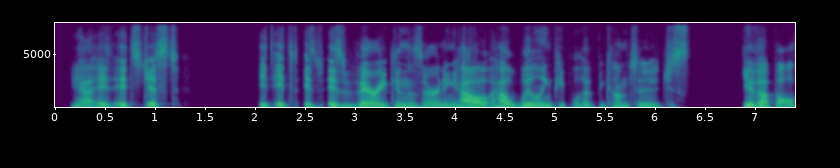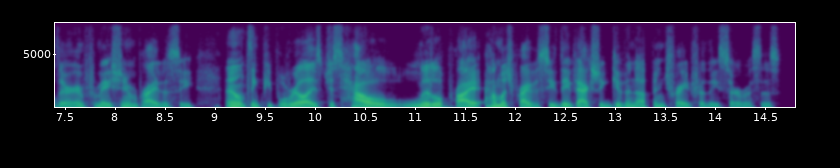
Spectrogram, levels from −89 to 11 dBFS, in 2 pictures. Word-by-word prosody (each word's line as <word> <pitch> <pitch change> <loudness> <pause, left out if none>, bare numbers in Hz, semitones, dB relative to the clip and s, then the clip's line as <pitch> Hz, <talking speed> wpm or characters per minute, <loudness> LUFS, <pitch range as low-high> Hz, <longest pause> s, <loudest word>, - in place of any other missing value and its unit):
Yeah, 150 -1 -1
it 150 +1 0
it's 180 +1 +1
just 210 -4 +1 0.8
it 165 - +1
it's 175 +1 +2
it's 175 -4 -1
it's 180 -3 +4
very 165 +1 +4
concerning 130 -9 -3
how 110 -3 +5
how 115 0 +4
willing 115 +1 +2
people 110 -3 -8
have 105 -3 -5
become 95 +1 -6
to 95 -1 -4
just - - -8 0.5
give 135 -2 +4
up 120 - +4
all 100 +2 +2
their 95 0 -3
information 95 -1 -4
and 85 -3 -6
privacy. 90 +3 -4 0.3
I - - -1
don't 145 +2 +3
think 160 -2 -4
people 120 -5 -7
realize 110 -2 +3
just 110 - -8
how 105 -1 +3
little 115 +1 +2
pri 100 0 +3
how 125 +2 0
much 110 -3 +1
privacy 100 0 -1
they've 100 0 -3
actually 95 0 +1
given 95 +1 -5
up 95 +1 -4
in 95 -1 -5
trade 90 0 -5
for - - -9
these 85 +1 -10
services. 85 -2 -10
105 Hz, 185 wpm, -24 LUFS, 95-135 Hz, 0.8 s, how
